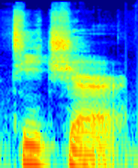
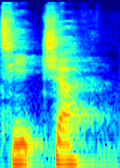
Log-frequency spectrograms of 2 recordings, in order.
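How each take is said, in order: First: The word ends in an er sound. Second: The word ends in a plain uh sound. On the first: "In North American English, you would hear er" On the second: "there's always an uh at the end"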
